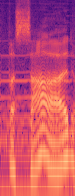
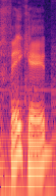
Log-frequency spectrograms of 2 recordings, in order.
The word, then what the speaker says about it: facade: Facade, or if you played this game as a child, Fakeade. Because why would you think it would be pronounced facade? The only other word you'd heard spelled that way was arcade.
